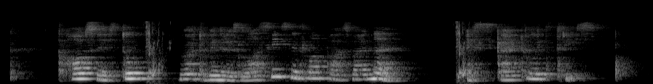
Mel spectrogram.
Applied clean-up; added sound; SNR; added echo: none; Splash, splatter; 17 dB; reverberation time 0.6 s.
